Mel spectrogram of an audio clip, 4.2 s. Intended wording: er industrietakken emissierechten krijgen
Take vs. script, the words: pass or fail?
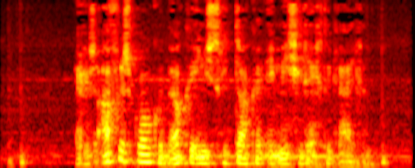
fail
